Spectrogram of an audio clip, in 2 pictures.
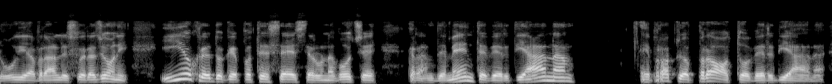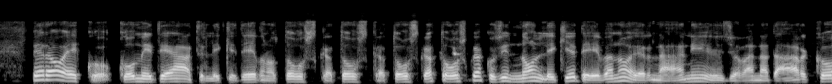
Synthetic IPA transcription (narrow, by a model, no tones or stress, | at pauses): lujavɾalesuːeɾad͡ʒoːniiːokɾeːd̪okepːot̪esːeɛsːeɾeunavoːt͡ʃe | ɡ̥ɾand̪ement̪everd̪jaːna | epːɾɔːpɾjopɾɔːt̪overd̪jaːna̰ | peɾɔɛkːo̰komeit̪eaːt̪ɾilekjed̪eːvanot̪oskat̪oskat̪oskat̪oskakozinonlek̟jed̪eːvanoernaːnid͡ʒovanːad̪arko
